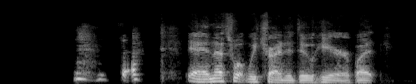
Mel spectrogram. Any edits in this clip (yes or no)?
no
